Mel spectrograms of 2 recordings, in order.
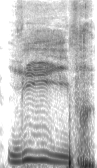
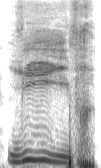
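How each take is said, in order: First: The word stops on the R sound. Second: The same.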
